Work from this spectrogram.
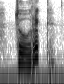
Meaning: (adverb) back, backward, backwards, to the rear; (interjection) 1. stand back! 2. get back!
- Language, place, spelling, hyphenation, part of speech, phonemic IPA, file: German, Bavaria, zurück, zu‧rück, adverb / interjection, /t͡suˈʁʏk/, DE-zurück.ogg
